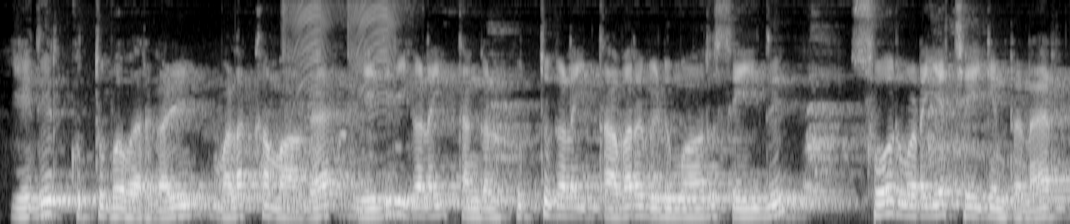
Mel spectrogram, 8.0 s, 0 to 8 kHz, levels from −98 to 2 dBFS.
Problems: constant background noise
